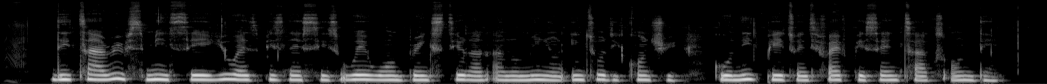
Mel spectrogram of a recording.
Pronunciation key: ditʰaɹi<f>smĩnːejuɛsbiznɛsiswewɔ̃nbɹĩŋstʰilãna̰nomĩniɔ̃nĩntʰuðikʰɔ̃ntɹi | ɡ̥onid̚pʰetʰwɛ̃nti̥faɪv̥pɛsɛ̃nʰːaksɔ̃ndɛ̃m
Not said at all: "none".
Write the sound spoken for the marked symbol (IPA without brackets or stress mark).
f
